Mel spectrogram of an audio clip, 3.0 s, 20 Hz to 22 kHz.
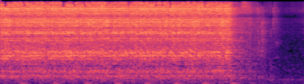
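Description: A 1958 Wisconsin AENLD engine runs loud and close with a fast, regular chuffing beat for about two seconds, then cuts out and fades away.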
